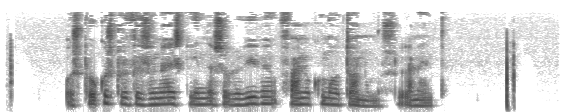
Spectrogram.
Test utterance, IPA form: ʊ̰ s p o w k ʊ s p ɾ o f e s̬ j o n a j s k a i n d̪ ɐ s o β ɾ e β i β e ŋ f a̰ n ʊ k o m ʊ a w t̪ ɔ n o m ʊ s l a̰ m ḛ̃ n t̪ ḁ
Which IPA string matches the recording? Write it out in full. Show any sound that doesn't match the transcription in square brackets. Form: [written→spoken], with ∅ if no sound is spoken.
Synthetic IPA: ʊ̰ s p o w k ʊ s p ɾ o f e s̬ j o n a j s k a i n d̪ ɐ s o β ɾ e β i β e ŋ f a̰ n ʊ k o m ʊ a w t̪ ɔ n o m ʊ s l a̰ m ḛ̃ n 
